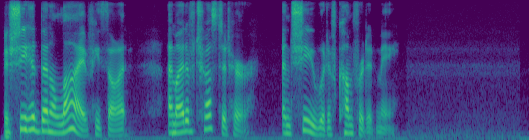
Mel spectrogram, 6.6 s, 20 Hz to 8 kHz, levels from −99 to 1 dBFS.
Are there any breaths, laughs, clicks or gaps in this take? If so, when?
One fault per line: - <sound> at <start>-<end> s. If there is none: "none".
none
